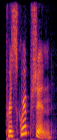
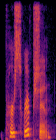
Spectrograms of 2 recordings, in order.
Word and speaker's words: prescription: jewelry we're too lazy prescription not prescription okay a prescription is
